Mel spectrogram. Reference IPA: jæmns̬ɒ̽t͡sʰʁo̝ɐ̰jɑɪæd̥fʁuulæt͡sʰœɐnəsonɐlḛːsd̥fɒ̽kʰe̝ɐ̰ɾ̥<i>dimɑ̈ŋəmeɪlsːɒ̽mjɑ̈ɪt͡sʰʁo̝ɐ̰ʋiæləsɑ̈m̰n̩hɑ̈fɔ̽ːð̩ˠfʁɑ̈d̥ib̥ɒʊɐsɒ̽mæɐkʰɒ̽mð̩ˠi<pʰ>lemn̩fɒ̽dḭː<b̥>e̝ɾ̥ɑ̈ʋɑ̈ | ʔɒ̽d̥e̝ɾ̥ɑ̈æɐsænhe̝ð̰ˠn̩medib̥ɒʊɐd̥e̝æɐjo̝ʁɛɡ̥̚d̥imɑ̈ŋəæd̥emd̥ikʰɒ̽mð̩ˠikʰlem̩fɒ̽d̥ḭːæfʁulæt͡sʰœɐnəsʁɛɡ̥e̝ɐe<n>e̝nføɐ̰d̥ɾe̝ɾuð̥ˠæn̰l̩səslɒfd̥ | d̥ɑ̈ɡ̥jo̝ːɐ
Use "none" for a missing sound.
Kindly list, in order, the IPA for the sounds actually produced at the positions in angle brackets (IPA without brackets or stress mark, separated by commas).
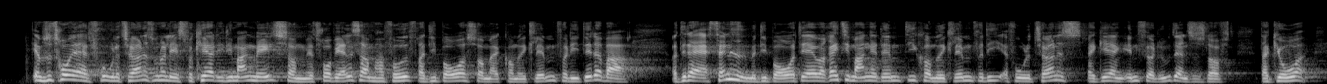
i, kʰ, d̥, ŋ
